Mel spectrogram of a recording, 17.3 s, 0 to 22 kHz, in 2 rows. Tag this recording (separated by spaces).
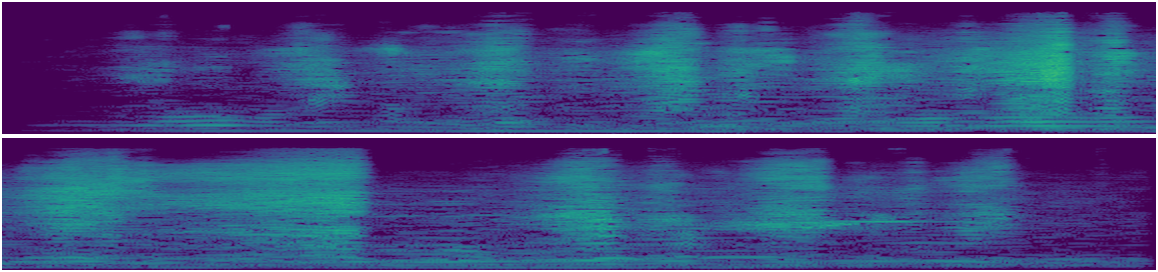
experimentalaudio f13 metallic FND112 robot noise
